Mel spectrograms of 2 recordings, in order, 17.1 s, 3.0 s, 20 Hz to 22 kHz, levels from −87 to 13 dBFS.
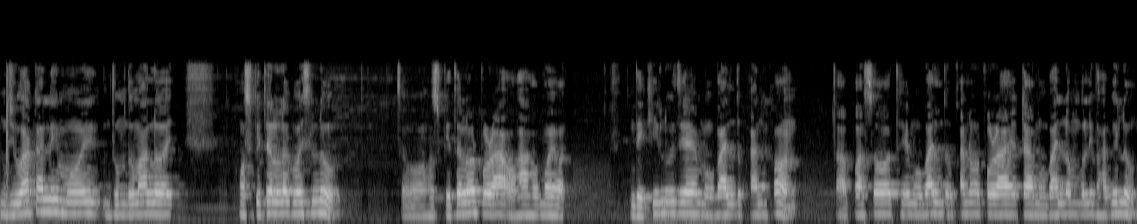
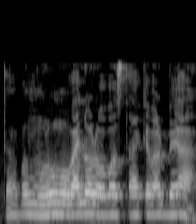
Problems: background sounds at intervals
